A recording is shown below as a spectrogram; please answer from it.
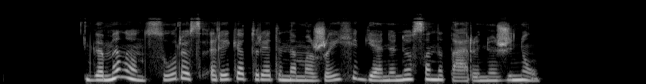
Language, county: Lithuanian, Kaunas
